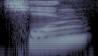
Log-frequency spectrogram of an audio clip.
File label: "cing9", Taiwanese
